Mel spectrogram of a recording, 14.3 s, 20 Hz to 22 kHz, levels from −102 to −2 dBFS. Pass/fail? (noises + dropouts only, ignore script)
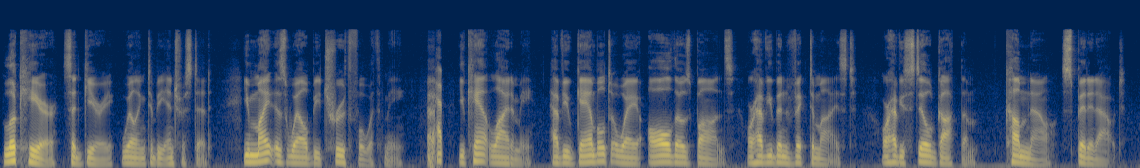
fail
